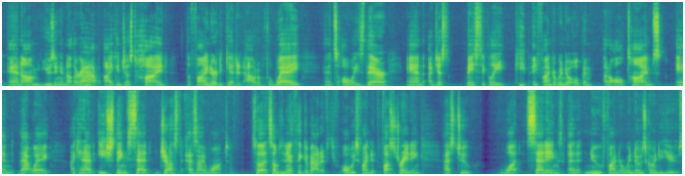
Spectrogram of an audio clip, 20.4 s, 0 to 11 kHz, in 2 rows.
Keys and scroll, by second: 2.2 super+h.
